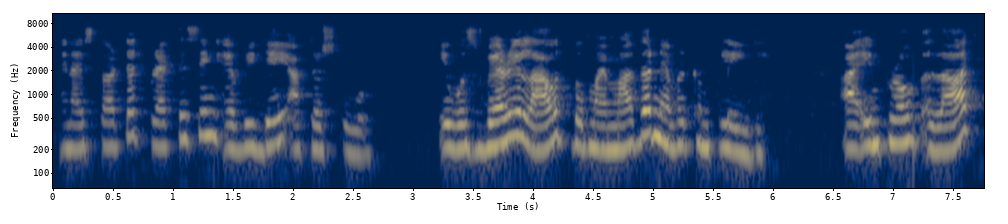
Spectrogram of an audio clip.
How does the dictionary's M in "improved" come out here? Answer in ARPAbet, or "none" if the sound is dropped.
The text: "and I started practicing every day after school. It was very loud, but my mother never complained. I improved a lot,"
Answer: M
